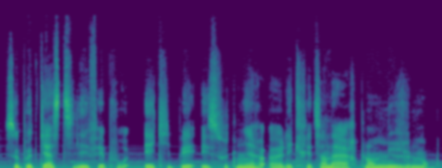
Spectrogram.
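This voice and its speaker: A woman hosts a faith podcast, introducing her guest in a gentle, hesitant way with many fillers. Her voice is mellow and mid-pitched. Faint music plays behind her. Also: a little fast. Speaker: podcast host. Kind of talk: interview hosting.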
